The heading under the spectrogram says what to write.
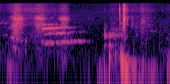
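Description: A cat meows in a drawn-out, wavering cry, followed by a second shorter, sharper meow with a brief rustle, moderately quiet with no talking.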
